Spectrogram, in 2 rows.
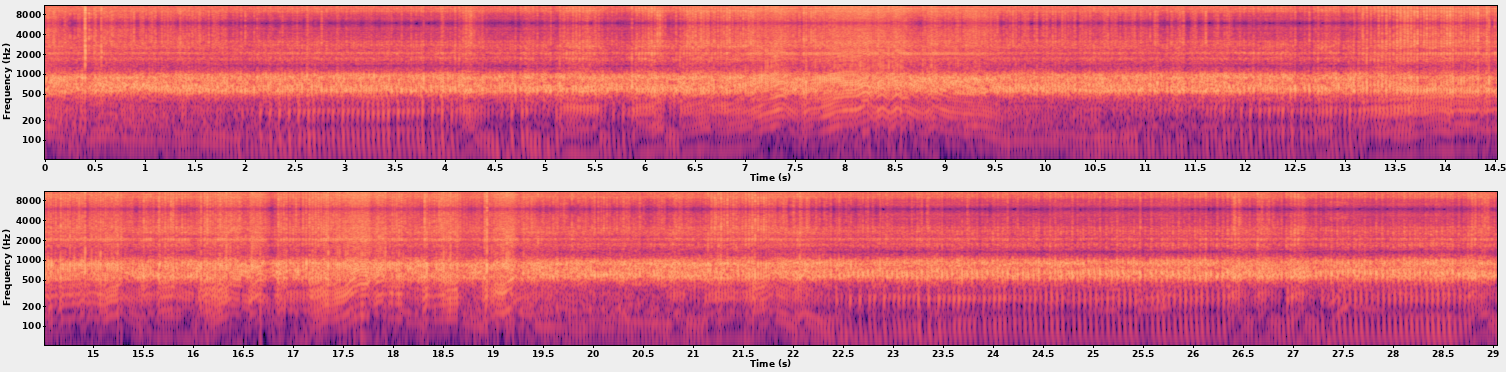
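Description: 2012 Yamaha YZ450F dirt bike's four-stroke single-cylinder engine running under load on the move, its revs rising and falling with the throttle through the middle stretch.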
